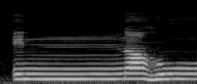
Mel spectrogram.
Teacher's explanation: انہ میں نون مشدد ہے جو کہ غنہ سے پڑھا جائے گا، اور ہاں پر ہمارے پاس الٹی حرکت یعنی کھڑی حرکت موجود ہے، الٹا پیش ہے، جسے ہم ایک الف کے برابر کھینچ کر پڑھتے ہیں.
